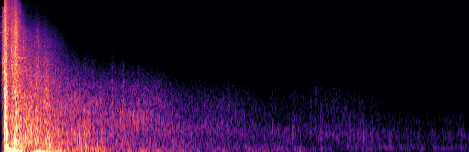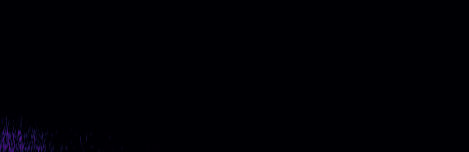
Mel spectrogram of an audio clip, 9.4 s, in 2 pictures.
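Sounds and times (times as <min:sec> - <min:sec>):
SCAR rifle muzzle blast: 0:00.0 - 0:02.0.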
